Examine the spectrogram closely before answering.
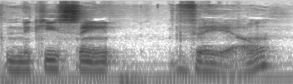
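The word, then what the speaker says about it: Niki de Saint Phalle: And then this is Nikki St. Veil is how you pronounce it.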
